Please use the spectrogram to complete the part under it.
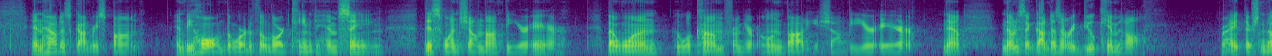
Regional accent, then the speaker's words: Missouri, United States; I grew up in Missouri, and we used to go to a Boy Scout camp where the closest town was like 10 miles away

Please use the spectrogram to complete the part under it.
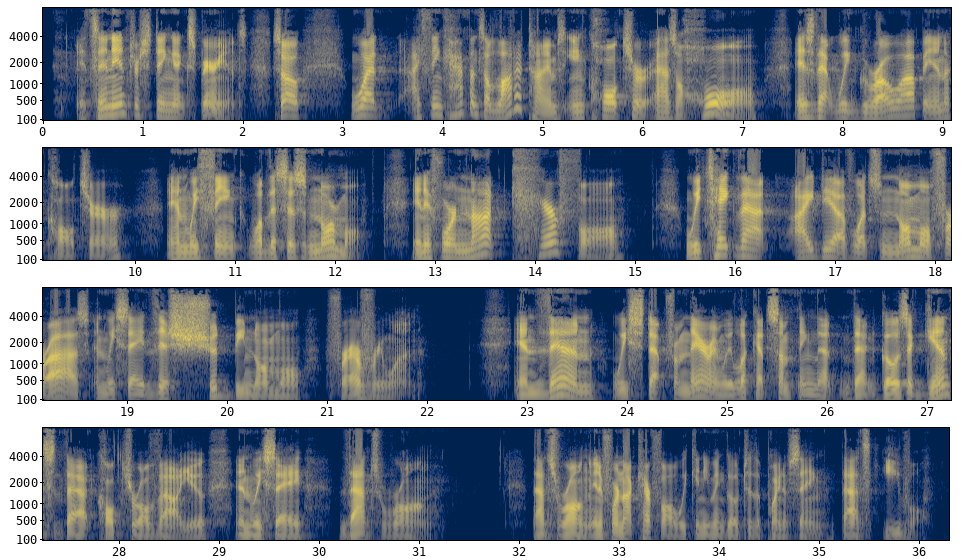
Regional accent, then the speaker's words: Missouri, United States; that's probably a good experience for me to have growing up in Missouri and not experiencing much cross-culturally.

